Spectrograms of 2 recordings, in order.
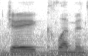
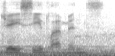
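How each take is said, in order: First: It is said as a first name, then Clemens. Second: It is said as two initials, then Lemons. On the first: The speaker calls it right. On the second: The speaker calls it wrong.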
